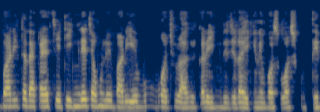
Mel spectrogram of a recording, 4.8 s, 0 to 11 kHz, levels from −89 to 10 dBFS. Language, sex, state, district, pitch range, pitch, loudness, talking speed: Bengali, female, West Bengal, Kolkata, 150-180 Hz, 165 Hz, -20 LUFS, 185 wpm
